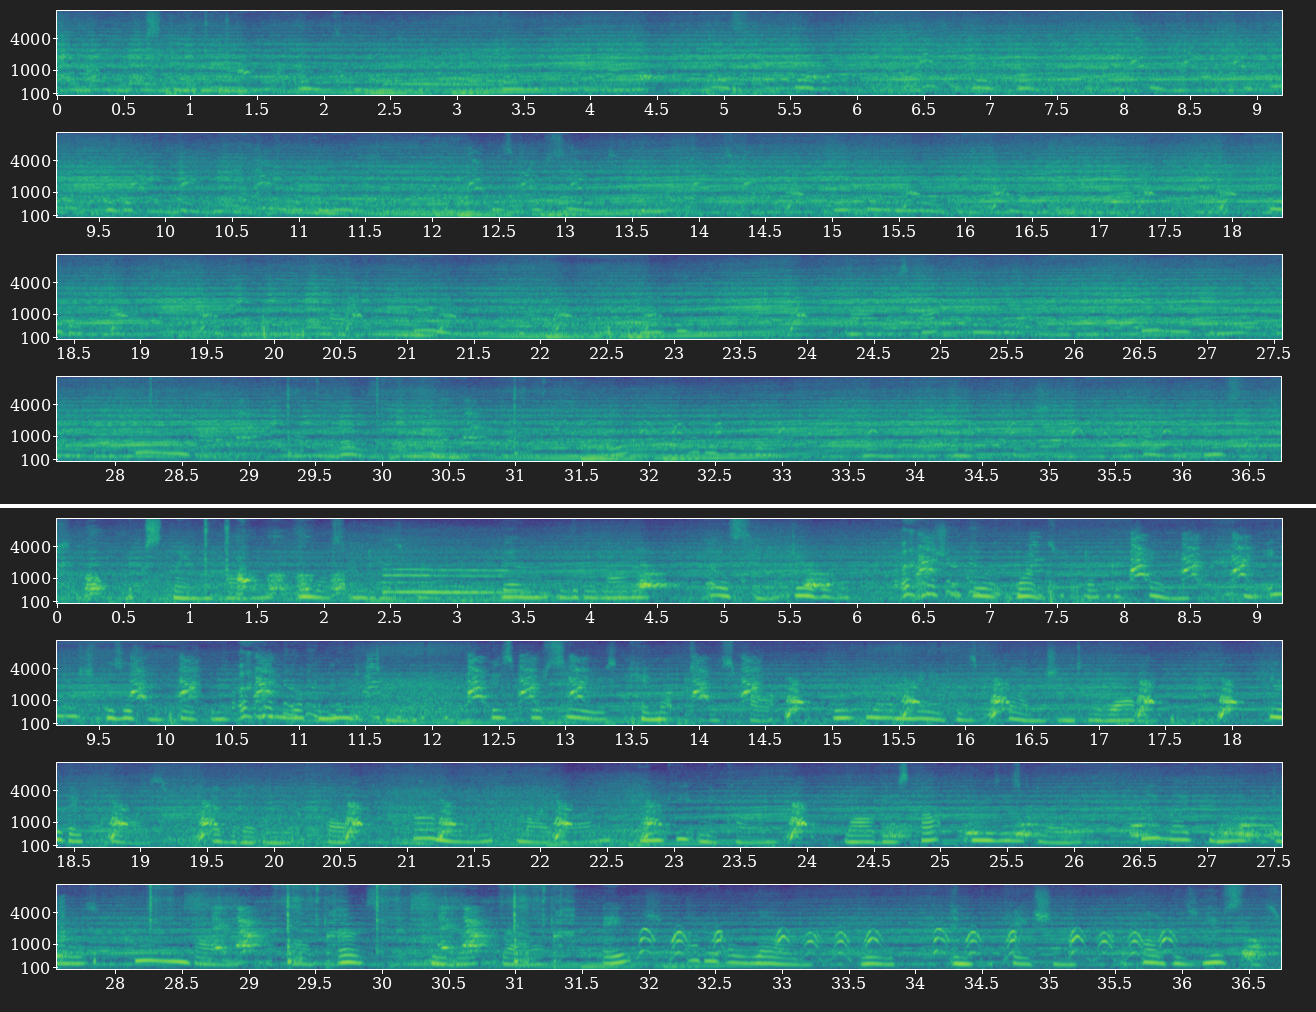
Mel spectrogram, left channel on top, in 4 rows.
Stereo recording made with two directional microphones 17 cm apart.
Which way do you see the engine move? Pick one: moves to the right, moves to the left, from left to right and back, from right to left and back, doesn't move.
doesn't move.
